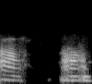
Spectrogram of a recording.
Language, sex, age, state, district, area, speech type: Malayalam, female, 45-60, Kerala, Kasaragod, rural, conversation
